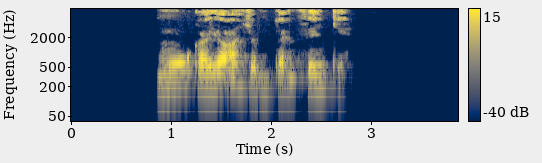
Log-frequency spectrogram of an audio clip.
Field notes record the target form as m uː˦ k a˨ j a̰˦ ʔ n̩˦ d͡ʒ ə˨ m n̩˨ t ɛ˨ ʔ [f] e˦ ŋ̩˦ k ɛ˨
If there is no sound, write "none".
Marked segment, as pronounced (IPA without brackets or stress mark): f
